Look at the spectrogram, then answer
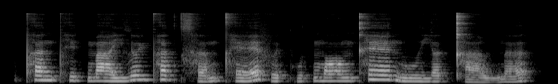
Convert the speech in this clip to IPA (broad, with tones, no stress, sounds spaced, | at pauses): pʰ ɐ˧ n pʰ ɪ˨˥ k̚ m aː˨ j l ɵ˥ ɥ pʰ ɐ˥ k̚ t͡sʰ ɐ˨˥ m t̪ʰ ɛː˨˥ f ɵ˨ t̚ kʷ ɐ˨˥ k̚ m ɔː˧ ŋ kʰ ɛː˥ n̪ uː˨ j ɐ˨ k̚ t̪ʰ aː˨˩ w n̪ ɐ˨˥ k̚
